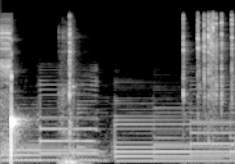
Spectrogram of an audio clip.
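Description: Intro music for an animated logo: soft sustained synth chords with sound effects, a sharp pitched pop right at the start, a low thud shortly after, and a new chord coming in about a second in.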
